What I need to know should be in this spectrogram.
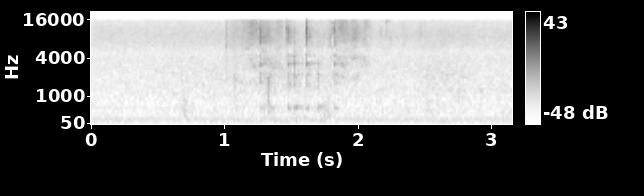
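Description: Fingers handle thread and feathers with a faint rustle.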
